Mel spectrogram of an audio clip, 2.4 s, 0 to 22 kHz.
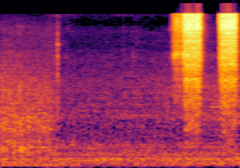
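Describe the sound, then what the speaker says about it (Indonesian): Compressed air from a compressor blasts through the jet of a PE28 motorcycle carburetor in two short, loud hissing bursts after a stretch of quieter background noise. "Kita semprot dulu pakai kompresor ya lur, semprot."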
